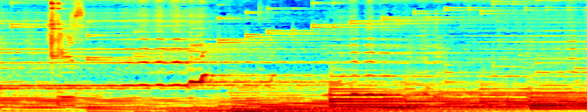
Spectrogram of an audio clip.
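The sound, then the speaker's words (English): Glasses clink together once near the start in a toast, a bright chime whose tone rings on and blends into sustained, steady ringing for the rest of the moment. “Cheers.”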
